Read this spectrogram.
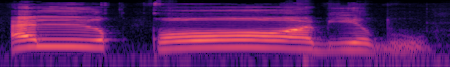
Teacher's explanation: اس میں زبان کی جڑ اوپر جا کے تالو سے لگ جاتی ہے، نرم تالو سے، تو قوف کی ویسے لگتی ہے اور ساتھ میں یہ بھی آتا ہے تو یہ موٹا ہو جاتا ہے. · ہونٹ گول نہیں کریں گے. اگر آپ ہونٹ گول کریں گے سننے والے کو پتہ چل جائے گا کہ آپ نے اس میں واو شامل کر لیا ہے، تو باہر سے اس کا تعلق نہیں، اس کا صرف تعلق اندر سے ہے.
